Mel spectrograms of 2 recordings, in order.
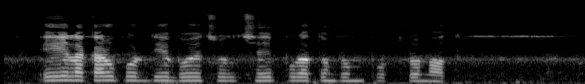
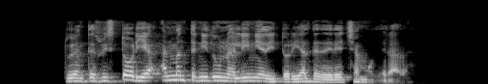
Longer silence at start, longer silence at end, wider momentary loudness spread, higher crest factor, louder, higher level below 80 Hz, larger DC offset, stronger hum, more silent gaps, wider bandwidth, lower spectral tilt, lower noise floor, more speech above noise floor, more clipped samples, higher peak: second, 0.45 s vs 0.65 s; second, 0.35 s vs 0.8 s; first, 24 LU vs 9 LU; first, 22 dB vs 14 dB; second, -23 LUFS vs -15 LUFS; second, -58 dBFS vs -52 dBFS; neither; neither; neither; first, 11.5 kHz vs 8.6 kHz; second, -4.5 dB/octave vs -6 dB/octave; second, -48 dBFS vs -81 dBFS; second, 24 dB vs 67 dB; neither; about the same, -4 dBFS vs -2 dBFS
